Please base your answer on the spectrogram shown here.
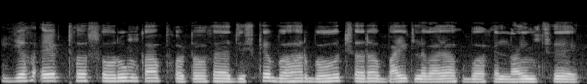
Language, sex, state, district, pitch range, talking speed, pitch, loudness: Hindi, male, Jharkhand, Palamu, 130-155 Hz, 175 wpm, 140 Hz, -14 LUFS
